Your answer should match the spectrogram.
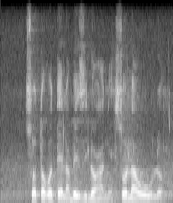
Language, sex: Zulu, male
